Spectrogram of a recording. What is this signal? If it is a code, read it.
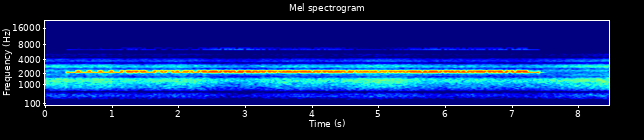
RTTY (45.45 baud, 170 Hz shift), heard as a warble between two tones, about 2200 Hz centre, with radio static and room echo. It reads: TTKMHY CHI NFRU JCNFU LRQY WUR GOD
